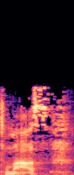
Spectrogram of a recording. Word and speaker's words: Thomas: thomas and then which we keep calling him thomas but his his name is actually pronounced tomas um but um we're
